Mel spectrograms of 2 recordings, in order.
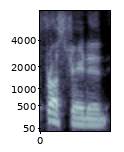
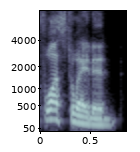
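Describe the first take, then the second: First: The first R sound is pronounced. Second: The first R sound is dropped. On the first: The speaker calls it right. "But say it correctly" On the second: The speaker calls it wrong. "people don't pronounce the first R in frustrated, and Fessy says frustrated"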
